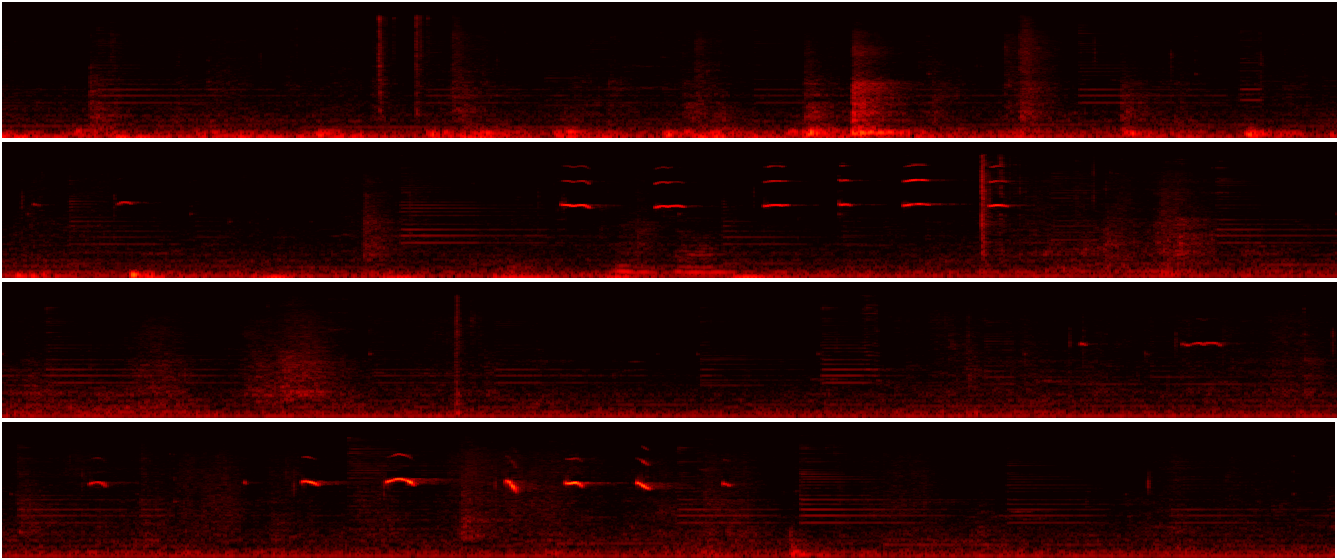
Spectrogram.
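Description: A newly hatched chick peeping in short, high chirps: a run about ten seconds in and a louder run near the end, over soft background music.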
